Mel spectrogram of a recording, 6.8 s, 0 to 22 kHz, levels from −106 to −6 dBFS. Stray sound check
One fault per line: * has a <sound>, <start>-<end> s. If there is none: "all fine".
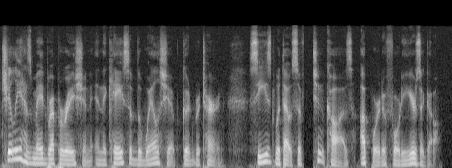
* has a dropout, 4.6-4.7 s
